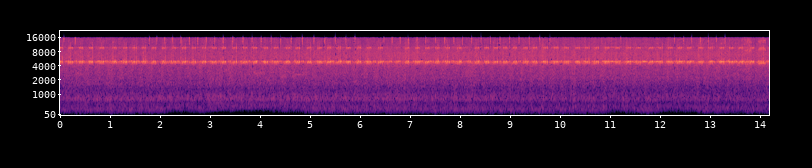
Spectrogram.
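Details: Flowery-meadow grasshoppers giving a sustained high, metallic buzzing trill made of rapid regular pulses, steady and loud from start to finish, with soft background hiss.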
